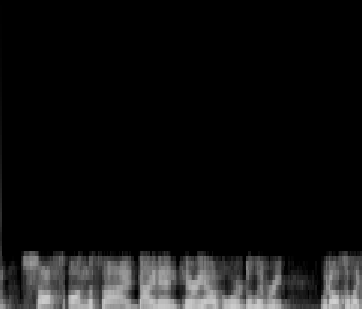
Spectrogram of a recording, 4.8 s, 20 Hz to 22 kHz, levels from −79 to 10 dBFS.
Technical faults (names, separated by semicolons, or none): G.729 codec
